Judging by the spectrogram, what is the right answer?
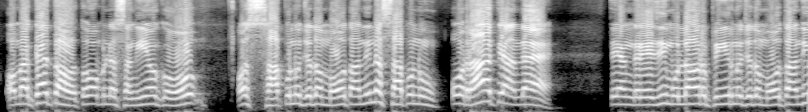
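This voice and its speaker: A man's voice: high voice, a bit bright, smooth, dry recording, studio quality. A man giving an emphatic, mocking religious speech that picks apart another scholar's pronunciation. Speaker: Islamic preacher.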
